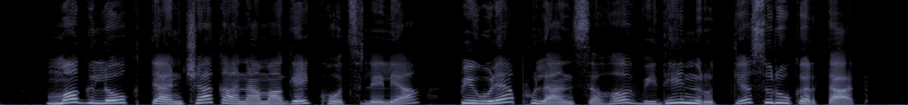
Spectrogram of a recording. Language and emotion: Marathi, neutral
